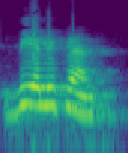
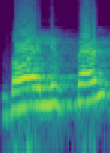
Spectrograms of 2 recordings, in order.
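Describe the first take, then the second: First: 'The' is said with a long 'thee' vowel. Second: 'The' is said with a short 'thuh' vowel. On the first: The speaker calls it right. "वावेल sound आसिले दी पढिबा" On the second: The speaker calls it wrong. "वावेल sound आसिले दी पढिबा"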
